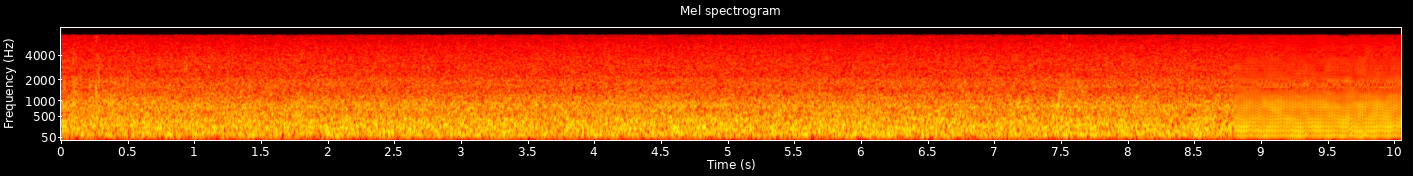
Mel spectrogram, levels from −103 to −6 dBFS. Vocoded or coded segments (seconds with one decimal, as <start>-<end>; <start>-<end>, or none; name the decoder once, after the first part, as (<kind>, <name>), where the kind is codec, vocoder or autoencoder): 8.8-10.1 (vocoder, Vocos)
